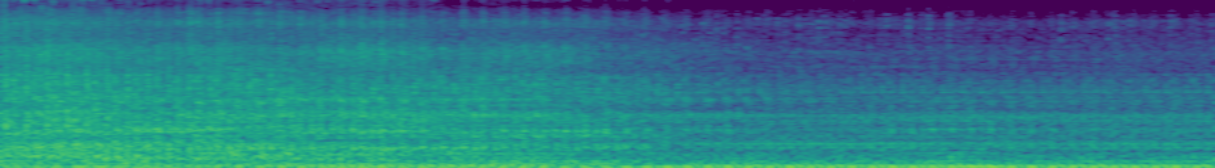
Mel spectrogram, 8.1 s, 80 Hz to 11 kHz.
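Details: 1996 Ford 7.3 Powerstroke diesel, 292k, cold start at 18°F: deep, uneven, rough loping idle with heavy smoke until warm, fine when warm; owner suspects misfire or bad injectors, new o-rings and cups ~1600 miles ago.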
